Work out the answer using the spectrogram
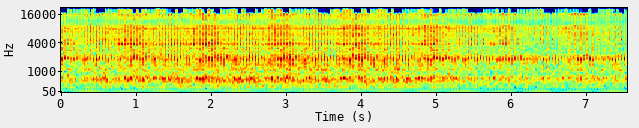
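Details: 2011 Ford Fiesta 1.4 TDCi diesel at idle: steady idle with faint regular tick and slight whirring from front belt drive; accessory drive noise, owner unsure whether pulley or bad alternator.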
